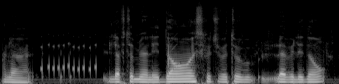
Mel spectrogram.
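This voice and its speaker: A man's voice: mid-range voice, steady tone, fairly quick, mellow, a little hiss or hum. A man streaming a casual live reaction, rambling and slangy, often restarting his sentences.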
